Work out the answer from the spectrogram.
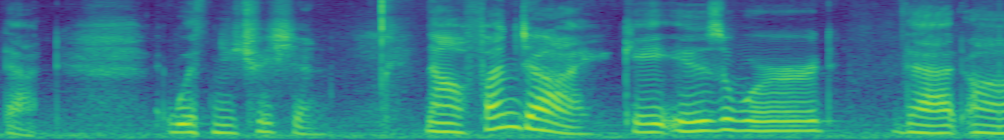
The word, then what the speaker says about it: fungi: have singular fungus and plural fungi sometimes British people will call it funghi okay that's just a different pronunciation but it means the same thing these include the molds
